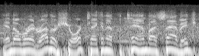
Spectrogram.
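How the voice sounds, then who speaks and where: A high-pitched American man calls football play by play for radio. He narrates each move in clipped, present-tense bursts. The sound is muffled, with clear stadium noise behind him. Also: fairly quick. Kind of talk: live football play-by-play commentary. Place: stadium broadcast booth. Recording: muffled, noisy old radio broadcast.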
